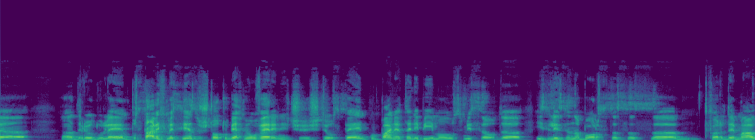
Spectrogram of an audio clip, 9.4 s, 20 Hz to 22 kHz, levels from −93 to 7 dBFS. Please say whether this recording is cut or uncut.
cut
